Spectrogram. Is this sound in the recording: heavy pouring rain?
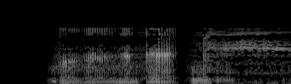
no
